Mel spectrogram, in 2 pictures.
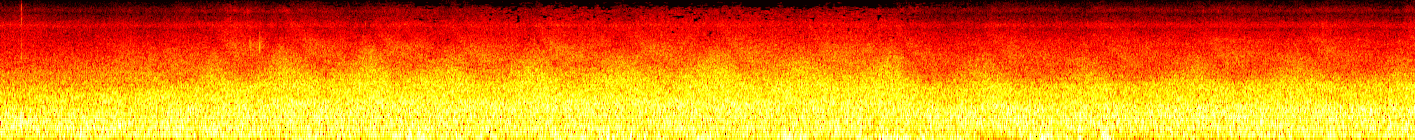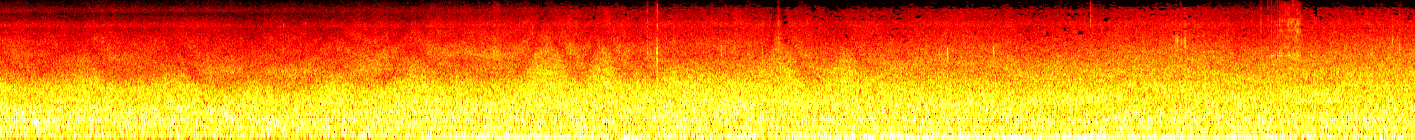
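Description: Fast river riffle rushing close by, a steady even hiss of moving water. A low rumble joins about two-thirds of the way in.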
